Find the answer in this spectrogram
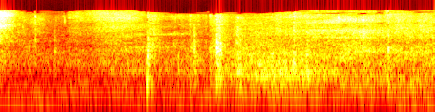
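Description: Skateboard wheels rolling on a concrete skatepark surface, with a single sharp click a little under a second in; the rolling rumble grows louder through the second half.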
